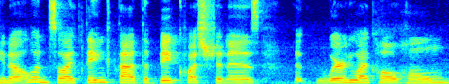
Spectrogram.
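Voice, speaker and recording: A woman with a Canadian accent talks at a fairly slow pace in an ordinary speaking voice, her pitch medium and her intonation fairly even. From Saskatchewan, Canada. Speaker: podcast guest, city designer and curator. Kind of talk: casual interview chat.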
